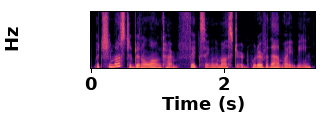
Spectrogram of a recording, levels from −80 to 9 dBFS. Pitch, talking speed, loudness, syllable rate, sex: 180 Hz, 270 wpm, -19 LUFS, 5.9 syllables/s, female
